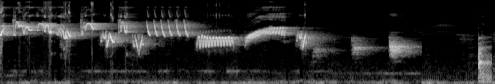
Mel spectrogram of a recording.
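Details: Long rolling song of a yellow-fronted canary, meant for tutoring other cage birds. Varied high twittering gives way to rapid trills, then slurred whistles that drop lower, ending in a few short separate notes.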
